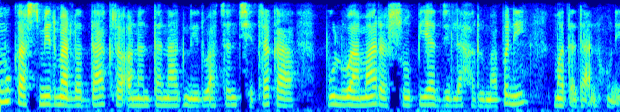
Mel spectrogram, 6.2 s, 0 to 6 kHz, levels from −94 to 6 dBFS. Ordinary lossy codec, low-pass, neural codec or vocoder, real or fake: Opus, 24 kbps; 5.4 kHz; none; real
